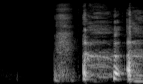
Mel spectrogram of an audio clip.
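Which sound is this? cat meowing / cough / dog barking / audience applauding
cough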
